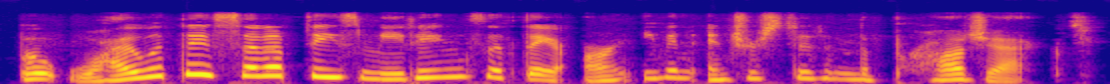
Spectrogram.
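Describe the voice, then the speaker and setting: A woman voicing an earnest, cheeky young male apprentice with an informal, questioning, expressive manner. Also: high voice, brisk, slightly rough, dry recording, voice pushed up, exaggerated voice. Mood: puzzled.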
